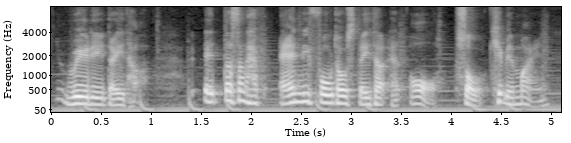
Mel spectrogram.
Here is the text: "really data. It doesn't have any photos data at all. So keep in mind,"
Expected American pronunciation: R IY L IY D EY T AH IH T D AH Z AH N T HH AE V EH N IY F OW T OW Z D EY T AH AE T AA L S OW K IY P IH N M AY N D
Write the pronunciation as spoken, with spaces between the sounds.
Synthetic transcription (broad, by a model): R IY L IY D EY T AH IH T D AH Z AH N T HH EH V EH N IY F OW T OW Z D EY T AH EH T AA L S OW K IY P IH N M AY N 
